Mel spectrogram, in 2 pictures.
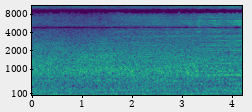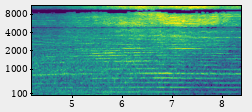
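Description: Street traffic noise with a passing motor vehicle: a steady engine hum comes in about three seconds in and grows louder toward the end, with a rising hiss.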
